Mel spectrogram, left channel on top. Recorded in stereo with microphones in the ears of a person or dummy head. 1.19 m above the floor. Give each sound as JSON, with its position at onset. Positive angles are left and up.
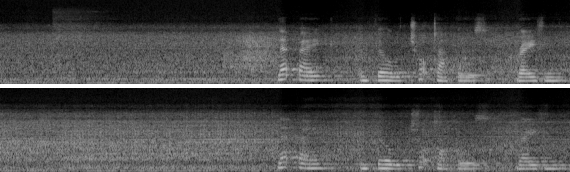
{"t": 2.8, "sound": "a woman speaking", "side_deg": 55, "distance_m": 1.2}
